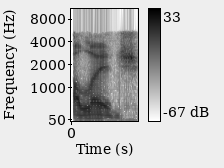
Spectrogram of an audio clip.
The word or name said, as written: allege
